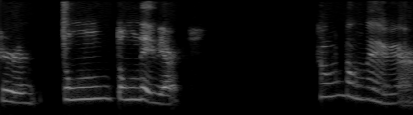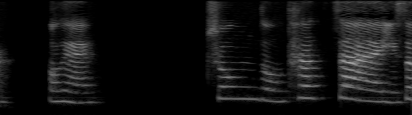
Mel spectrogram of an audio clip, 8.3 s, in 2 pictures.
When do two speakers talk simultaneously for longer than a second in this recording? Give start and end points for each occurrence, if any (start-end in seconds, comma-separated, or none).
none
